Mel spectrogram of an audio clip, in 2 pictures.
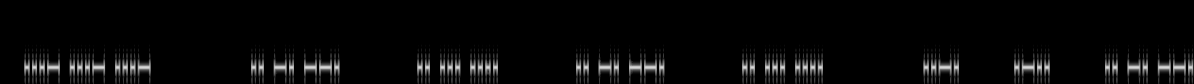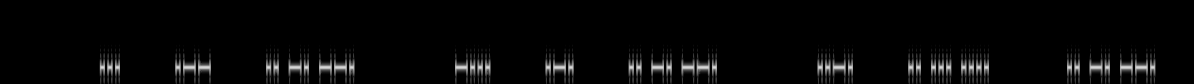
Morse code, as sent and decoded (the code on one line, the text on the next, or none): ...- ...- ...- / .. -. --. / .. ... .... / .. -. --. / .. ... .... / ..-. / .-.. / .. -. --. / ... / .-- / .. -. --. / -... / .-. / .. -. --. / ..-. / .. ... .... / .. -. --.
VVV ING ISH ING ISH F L ING S W ING B R ING F ISH ING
